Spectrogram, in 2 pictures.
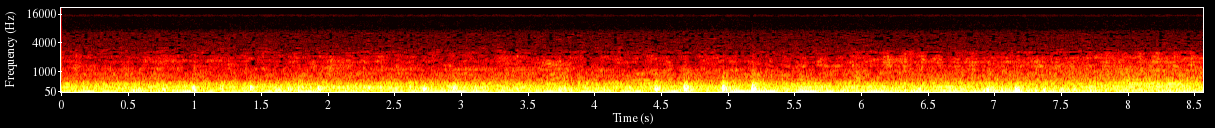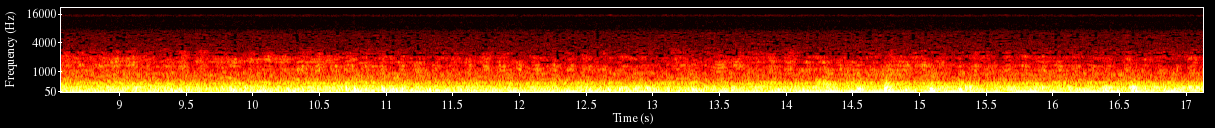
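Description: A moving train running along the track, heard from inside a coach: a steady low rumble with irregular knocks from the wheels on the rails.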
